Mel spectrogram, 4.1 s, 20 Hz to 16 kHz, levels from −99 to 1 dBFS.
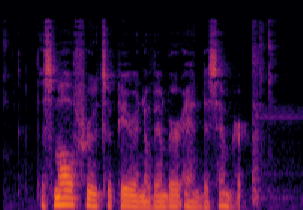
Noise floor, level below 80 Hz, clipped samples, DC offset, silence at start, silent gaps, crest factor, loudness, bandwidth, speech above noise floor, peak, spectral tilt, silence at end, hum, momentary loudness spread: -72 dBFS; -54 dBFS; under 0.1%; under 0.1%; 0.55 s; none; 20 dB; -37 LUFS; 11.5 kHz; 35 dB; -18 dBFS; -6.5 dB/octave; 0.45 s; none; 19 LU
